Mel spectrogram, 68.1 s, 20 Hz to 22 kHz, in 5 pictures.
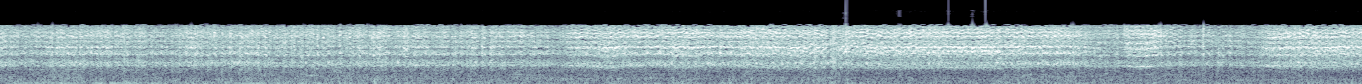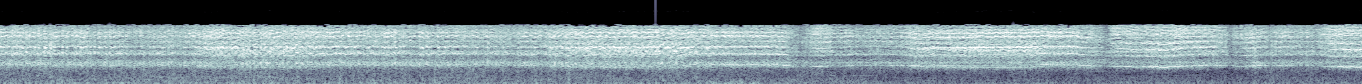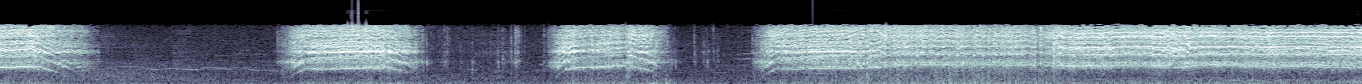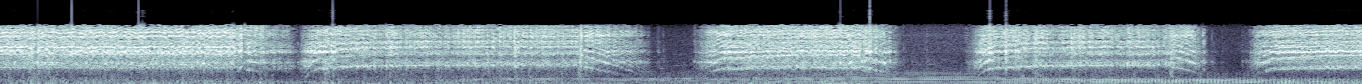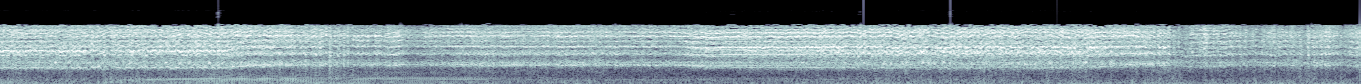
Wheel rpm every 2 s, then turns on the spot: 230, 230, 230, 220, 210, 220, 220, 230, 220, 230, 220, 220, 220, 190, 10, 100, 70, 100, 230, 220, 220, 160, 200, 100, 140, 110, 140, 200, 220, 230, 230, 210, 210, 230.
32-34 52-54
